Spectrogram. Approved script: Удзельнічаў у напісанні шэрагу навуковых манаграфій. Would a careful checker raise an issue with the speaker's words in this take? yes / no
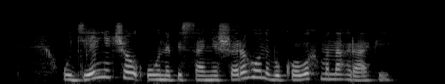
no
